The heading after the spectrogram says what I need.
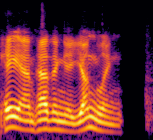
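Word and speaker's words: Yuengling: It kind of sounds like me when I say, "Hey, I'm having a youngling."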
